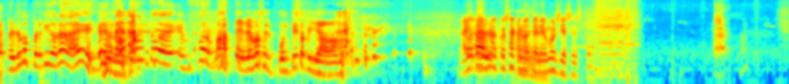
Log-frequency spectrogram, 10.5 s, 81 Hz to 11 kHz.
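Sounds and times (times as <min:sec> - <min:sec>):
speech: 0:00.0 - 0:05.0, 0:06.2 - 0:08.2
laughter: 0:01.1 - 0:07.4
goose honking: 0:09.5 - 0:09.9.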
